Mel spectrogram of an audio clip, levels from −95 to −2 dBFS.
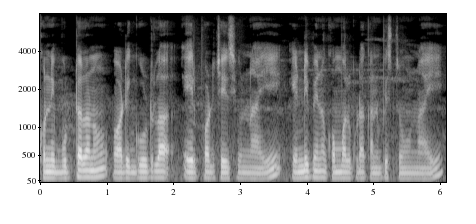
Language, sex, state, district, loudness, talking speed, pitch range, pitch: Telugu, male, Telangana, Hyderabad, -20 LUFS, 120 wpm, 100-110 Hz, 105 Hz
